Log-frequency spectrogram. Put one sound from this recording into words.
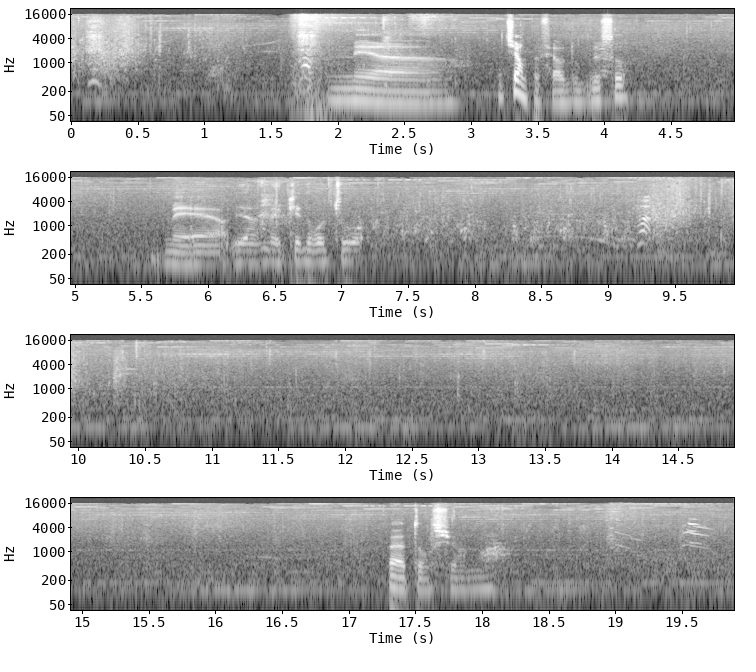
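A magical orb hums steadily.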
